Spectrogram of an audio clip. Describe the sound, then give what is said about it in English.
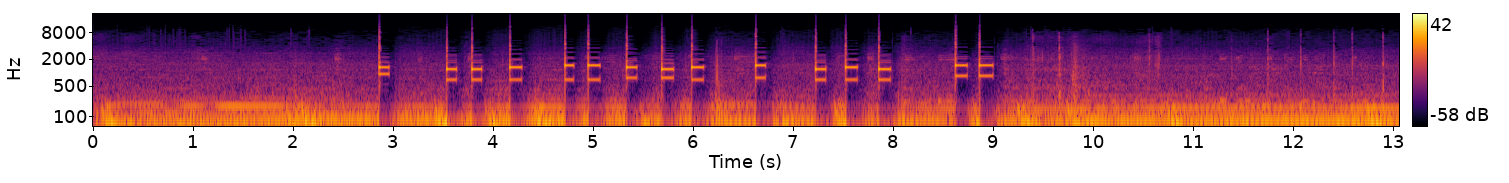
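Telephone keypad tones dial a number on a prepaid calling service: many short, evenly spaced dual-tone beeps in a quick run, over a steady low rumble like a running vehicle. “Please enter the telephone number you wish to dial now, or press *0 to recharge, and hear the main menu options.”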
